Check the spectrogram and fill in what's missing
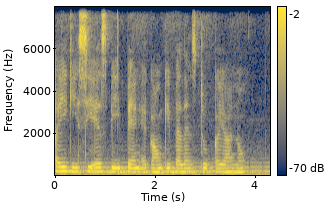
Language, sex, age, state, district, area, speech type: Manipuri, female, 18-30, Manipur, Bishnupur, rural, read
